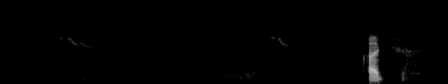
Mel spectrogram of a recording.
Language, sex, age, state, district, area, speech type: Santali, male, 45-60, West Bengal, Purulia, rural, conversation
